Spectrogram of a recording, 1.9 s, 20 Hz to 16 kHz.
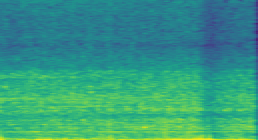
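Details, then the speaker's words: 1997 VW Vento 1.8 automatic, abandoned, after distributor contacts cleaned: steady, even idle with a low smooth hum, no knocks or misses; now running properly. "We got it running. We got it running. We did it."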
